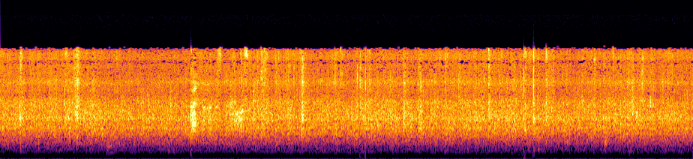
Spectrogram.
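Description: Burning fabric crackles and pops.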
